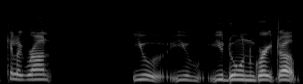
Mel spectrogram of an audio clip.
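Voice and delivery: usual speaking voice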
